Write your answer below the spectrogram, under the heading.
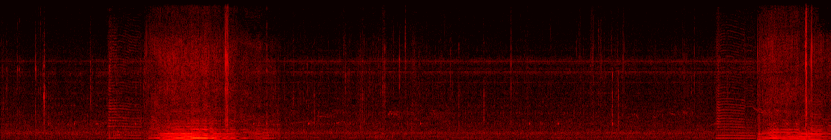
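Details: Female hoverfly Chrysotoxum cautum laying eggs in chalk downland habitat: two droning buzz bursts with a low harmonic hum, one around two seconds long early on and another near the end. The middle stretch is quiet background.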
